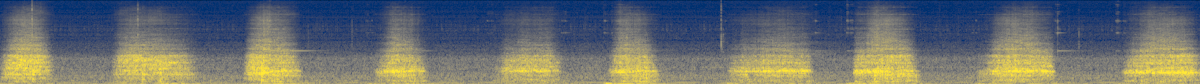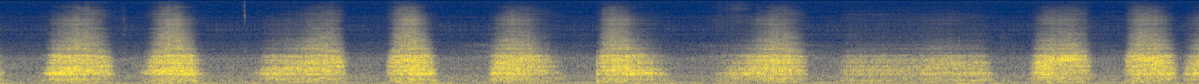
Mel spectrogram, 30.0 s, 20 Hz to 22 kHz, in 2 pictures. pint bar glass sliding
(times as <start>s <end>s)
1.4s 2.5s, 3.1s 3.9s, 4.7s 5.4s, 6.2s 8.3s, 9.1s 11.5s, 12.2s 13.3s, 14.0s 17.6s, 21.2s 23.4s, 24.1s 29.9s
